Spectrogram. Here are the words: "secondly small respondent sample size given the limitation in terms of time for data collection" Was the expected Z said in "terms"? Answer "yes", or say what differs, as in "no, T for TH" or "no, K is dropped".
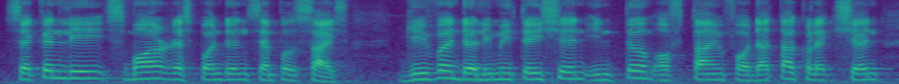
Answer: no, Z is dropped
